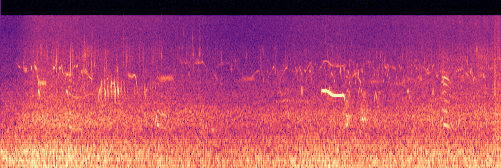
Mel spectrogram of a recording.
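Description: Birds calling: scattered short squawks and cries, with one longer high call about six and a half seconds in, over a steady rushing background.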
